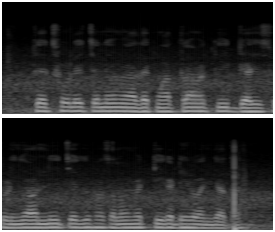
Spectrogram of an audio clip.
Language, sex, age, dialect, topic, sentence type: Hindi, male, 18-24, Awadhi Bundeli, agriculture, question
